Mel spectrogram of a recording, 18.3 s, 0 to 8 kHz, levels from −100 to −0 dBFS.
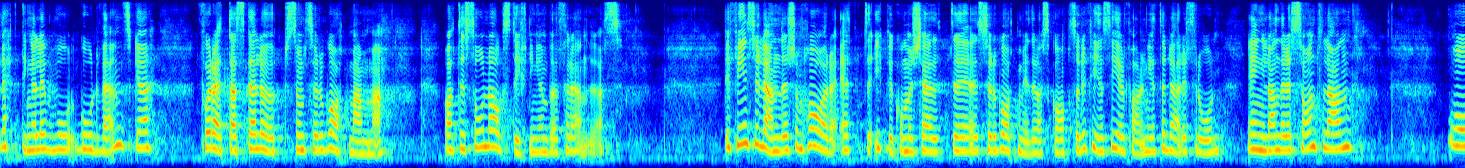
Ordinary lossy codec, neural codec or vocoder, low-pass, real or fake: none; codec, 16 kHz, 4.8 kbps, FACodec; none; fake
